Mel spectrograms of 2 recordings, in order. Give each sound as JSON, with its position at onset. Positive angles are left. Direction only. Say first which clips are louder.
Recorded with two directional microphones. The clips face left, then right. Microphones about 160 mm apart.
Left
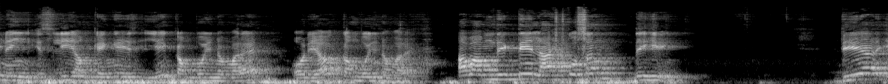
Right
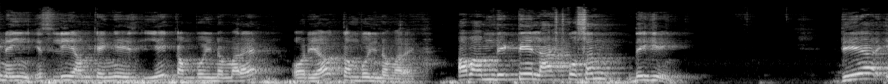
{"t": 0.0, "sound": "speech", "louder": "right 7 dB", "side_deg": -50}
{"t": 4.5, "sound": "a man's voice", "louder": "right 5 dB", "side_deg": -40}
{"t": 8.4, "sound": "a man's voice", "louder": "right 6 dB", "side_deg": -40}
